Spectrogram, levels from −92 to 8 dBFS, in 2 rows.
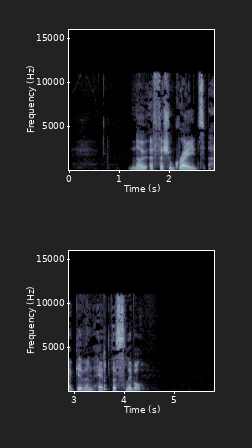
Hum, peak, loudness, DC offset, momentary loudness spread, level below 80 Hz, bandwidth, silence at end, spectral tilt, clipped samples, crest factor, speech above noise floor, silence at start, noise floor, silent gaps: none; -4 dBFS; -24 LUFS; under 0.1%; 11 LU; -70 dBFS; 11.5 kHz; 1.5 s; -2 dB/octave; under 0.1%; 24 dB; 55 dB; 1.25 s; -80 dBFS; none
